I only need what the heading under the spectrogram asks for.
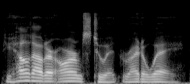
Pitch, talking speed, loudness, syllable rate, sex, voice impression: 130 Hz, 285 wpm, -16 LUFS, 5.6 syllables/s, male, masculine, adult-like, bright, clear, fluent, cool, refreshing, friendly, reassuring, lively, kind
